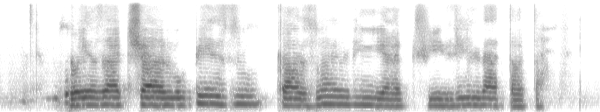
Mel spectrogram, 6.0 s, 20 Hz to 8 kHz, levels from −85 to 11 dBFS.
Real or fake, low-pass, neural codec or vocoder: fake; 7.2 kHz; codec, 16 kHz, 1 kbps, FreqCodec, smaller model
